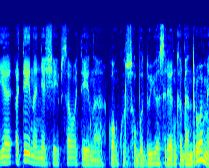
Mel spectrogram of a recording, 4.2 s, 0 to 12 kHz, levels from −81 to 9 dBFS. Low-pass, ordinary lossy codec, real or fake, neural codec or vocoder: 7.2 kHz; AAC, 64 kbps; fake; codec, 16 kHz, 16 kbps, FunCodec, trained on LibriTTS, 50 frames a second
